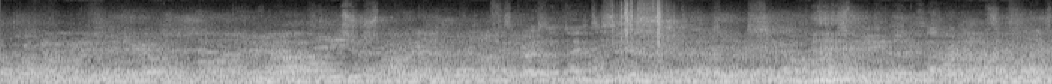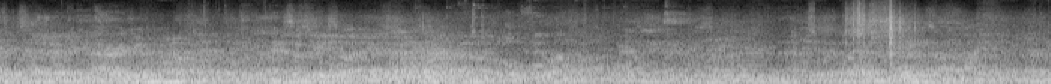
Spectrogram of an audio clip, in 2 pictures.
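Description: Several men talk and greet each other warmly nearby.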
